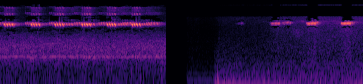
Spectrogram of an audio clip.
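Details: High, ringing cricket chirps in quick pulsed bursts, about two per second, then a sudden break of near silence before softer, more spaced chirps start again.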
